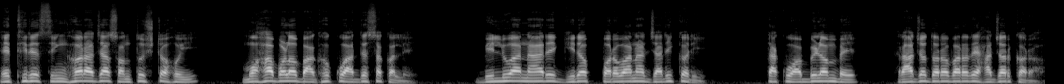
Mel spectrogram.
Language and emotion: Odia, neutral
